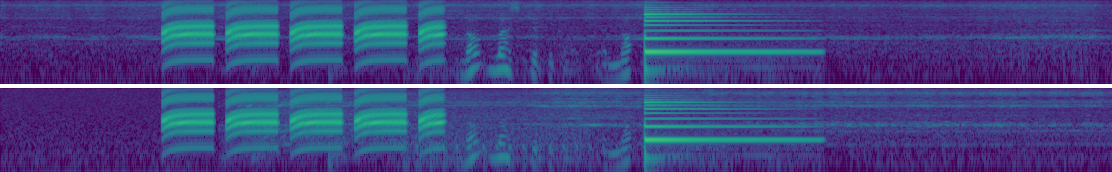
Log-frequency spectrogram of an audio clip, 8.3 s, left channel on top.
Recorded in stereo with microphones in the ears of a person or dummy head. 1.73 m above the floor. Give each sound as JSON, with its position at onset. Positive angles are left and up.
{"t": 1.2, "sound": "an alarm", "side_deg": 5}
{"t": 3.4, "sound": "a man speaking", "side_deg": 70}
{"t": 4.8, "sound": "a guitar", "side_deg": 5}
